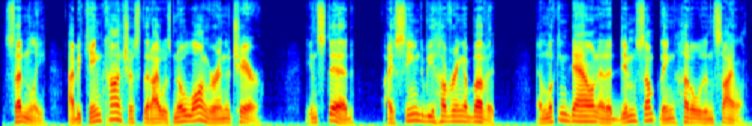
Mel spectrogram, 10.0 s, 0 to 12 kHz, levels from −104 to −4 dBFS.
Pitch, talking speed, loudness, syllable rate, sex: 110 Hz, 180 wpm, -19 LUFS, 5.8 syllables/s, male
